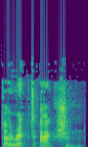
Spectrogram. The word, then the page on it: direct action: British English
